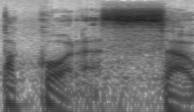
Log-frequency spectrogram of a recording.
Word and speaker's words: Pakora: Pakoras.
